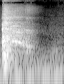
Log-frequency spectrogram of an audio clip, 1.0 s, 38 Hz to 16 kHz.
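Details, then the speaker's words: Seated patient, clinician's hands at the bottom of the ribs applying down-and-in force, breathes in, holds 1–2 seconds, then gives a single sharp cough burst; assisted cough, lateral costal technique. "I'm going to have you breathe in, hold for 1 to 2 seconds, and then when I say cough, you're going to breathe out to the side, okay?"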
